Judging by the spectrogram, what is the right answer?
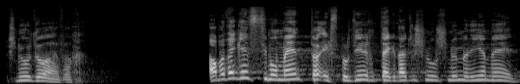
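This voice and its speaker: A man preaching a sermon, lively and emotional, acting out dialogues with Jesus. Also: high voice, fairly quick. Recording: reverberant hall.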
